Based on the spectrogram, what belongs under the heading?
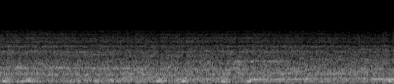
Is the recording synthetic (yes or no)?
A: yes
